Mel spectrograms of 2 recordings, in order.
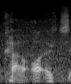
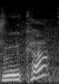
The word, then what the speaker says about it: RVCA: She does Ruka. It's pronounced Ruka. It's spelled RVCA.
